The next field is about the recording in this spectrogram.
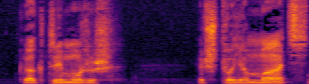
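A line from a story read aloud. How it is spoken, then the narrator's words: Uncertain mutter. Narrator (Russian): неуверенно пробормотал Джон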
